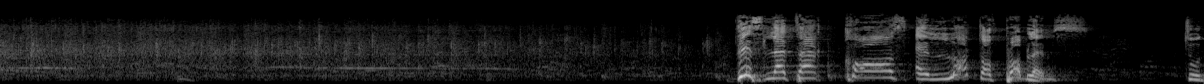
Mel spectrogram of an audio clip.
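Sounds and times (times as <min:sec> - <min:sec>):
audience clapping: 0:00.0 - 0:08.2
speech: 0:07.6 - 0:10.8, 0:11.9 - 0:12.0.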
